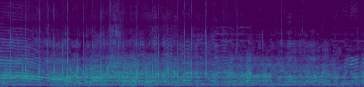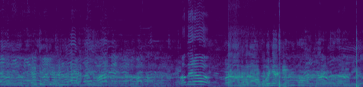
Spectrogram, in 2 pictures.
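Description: Dense crowd noise at a lively gathering, with a roar of chatter and cheering from many people, carrying on steadily for the whole stretch and rising in a brief burst near the end.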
